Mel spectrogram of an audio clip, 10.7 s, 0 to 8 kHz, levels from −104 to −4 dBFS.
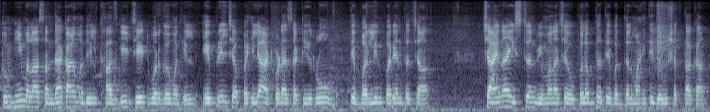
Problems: none marked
